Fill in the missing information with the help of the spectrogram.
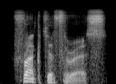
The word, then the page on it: fructiferous: British English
